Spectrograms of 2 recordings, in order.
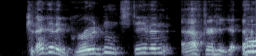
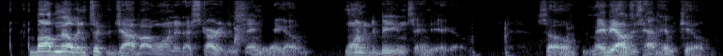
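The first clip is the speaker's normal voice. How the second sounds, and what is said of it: Imitates another person's voice. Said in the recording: “I thought my Bochy was retired, and I just pulled it out of mothballs for you.”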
